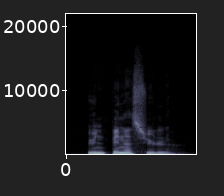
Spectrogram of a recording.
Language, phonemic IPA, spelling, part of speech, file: French, /pe.nɛ̃.syl/, péninsule, noun, Fr-péninsule.ogg
- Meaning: peninsula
